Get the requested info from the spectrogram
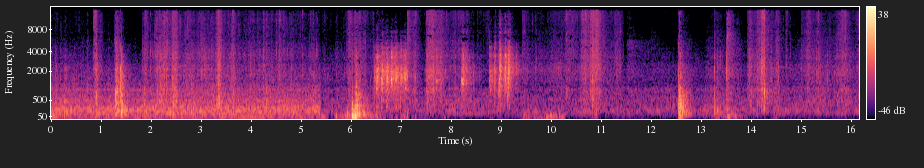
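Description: Parcels being handled and unwrapped by hand: knocks and clicks of a cardboard box, then plastic mailer wrapping crinkling as it is pulled open. A few thumps on the table, the loudest about six seconds in.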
